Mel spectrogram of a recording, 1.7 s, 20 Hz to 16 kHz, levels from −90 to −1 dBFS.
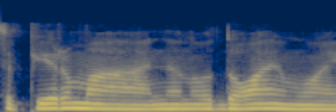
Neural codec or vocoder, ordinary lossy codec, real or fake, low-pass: codec, 16 kHz, 4.8 kbps, FACodec; AAC, 48 kbps; fake; 7.2 kHz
